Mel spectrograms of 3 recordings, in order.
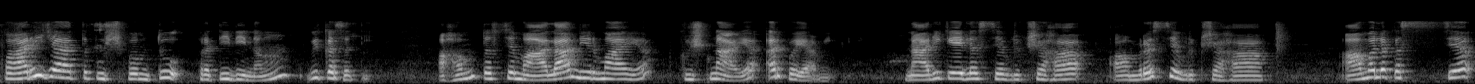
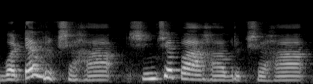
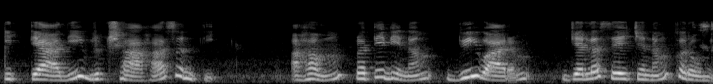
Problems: background sounds at intervals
